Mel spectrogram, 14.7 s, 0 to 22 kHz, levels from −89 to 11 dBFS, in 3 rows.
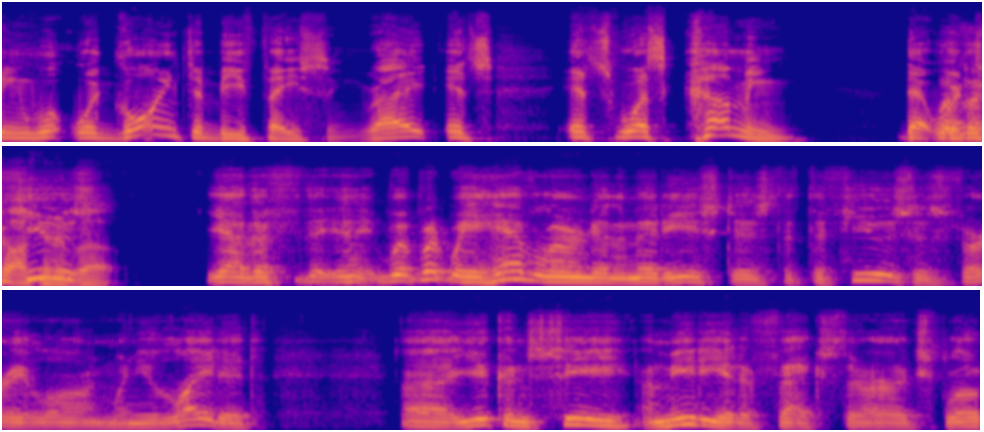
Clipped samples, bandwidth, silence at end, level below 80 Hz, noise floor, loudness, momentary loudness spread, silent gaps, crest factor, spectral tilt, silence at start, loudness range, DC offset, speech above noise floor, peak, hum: under 0.1%; 15 kHz; 0 s; -64 dBFS; -68 dBFS; -24 LUFS; 10 LU; none; 18 dB; -5 dB/octave; 0 s; 4 LU; under 0.1%; 45 dB; -6 dBFS; none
